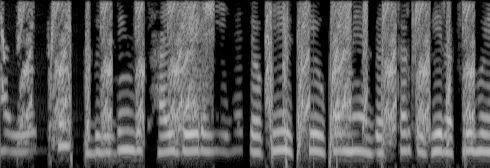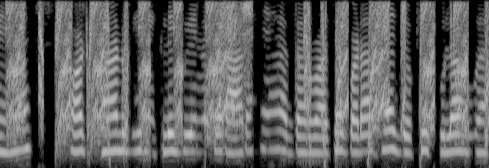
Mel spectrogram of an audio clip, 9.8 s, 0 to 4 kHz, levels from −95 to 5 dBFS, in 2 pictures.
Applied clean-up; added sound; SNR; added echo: classical method spectral subtraction.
